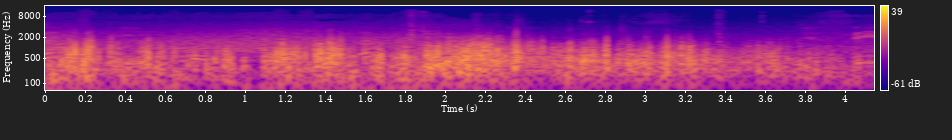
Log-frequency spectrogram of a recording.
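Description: Wind buffeting the camera microphone in uneven gusts.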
